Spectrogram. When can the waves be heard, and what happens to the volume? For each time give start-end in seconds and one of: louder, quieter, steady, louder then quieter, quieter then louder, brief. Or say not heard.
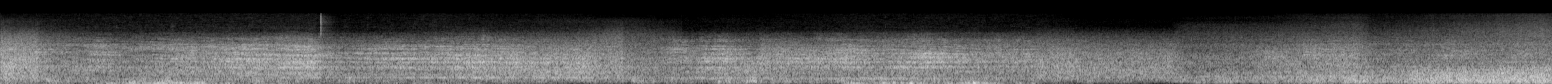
0.0-15.4 louder.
